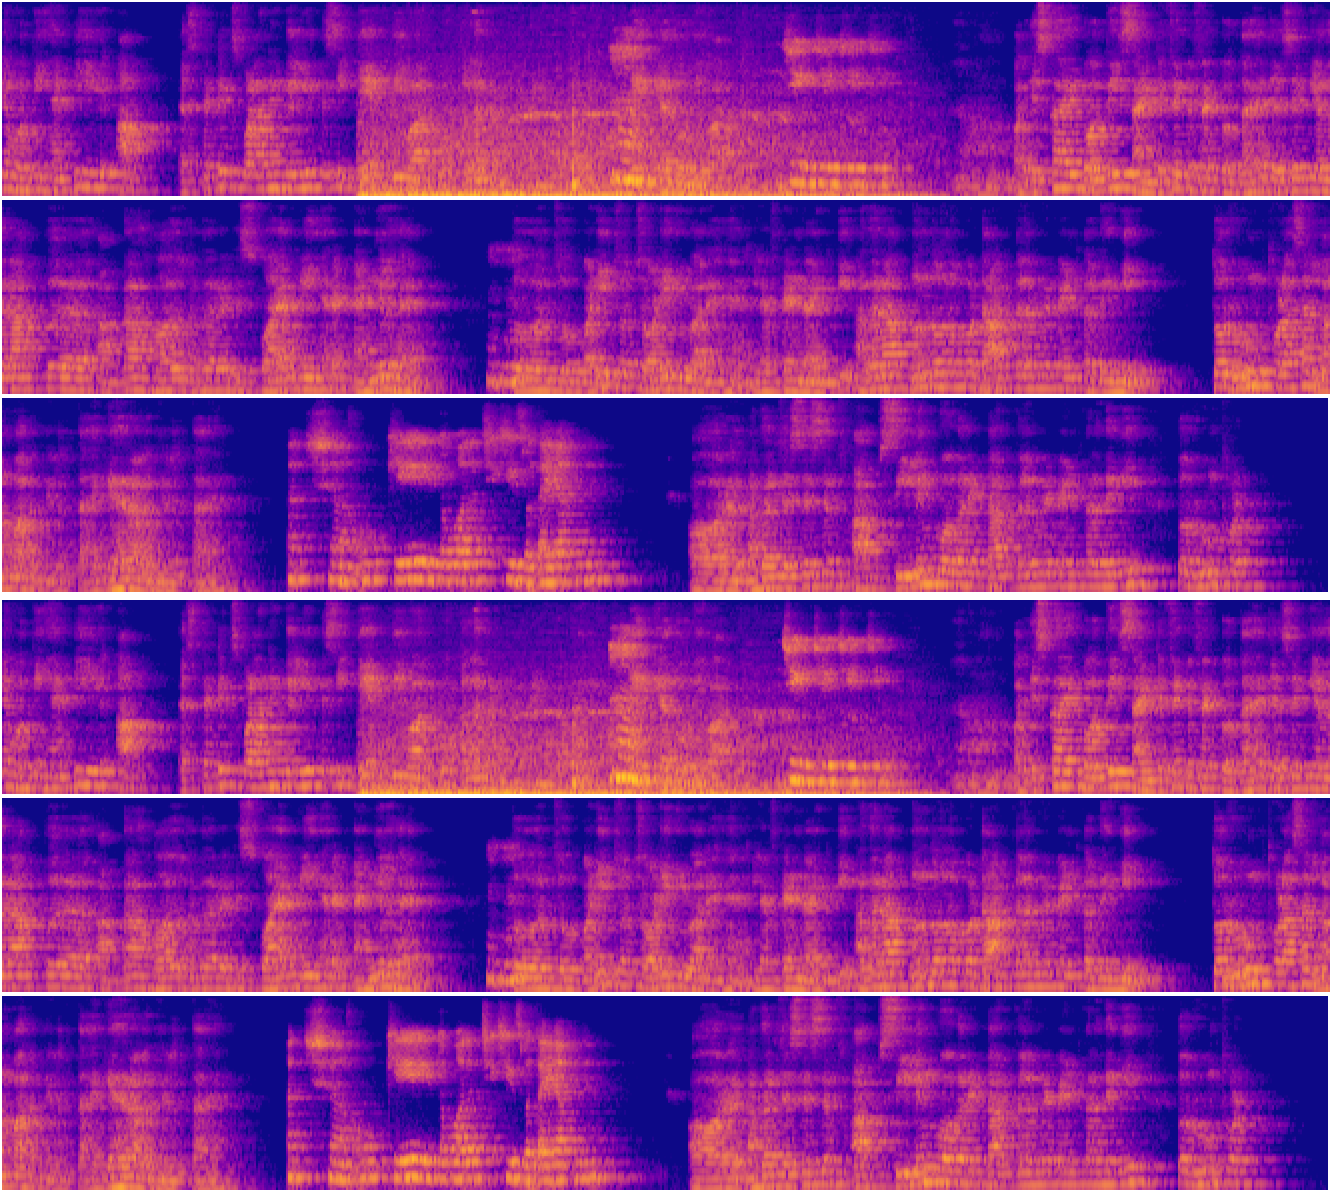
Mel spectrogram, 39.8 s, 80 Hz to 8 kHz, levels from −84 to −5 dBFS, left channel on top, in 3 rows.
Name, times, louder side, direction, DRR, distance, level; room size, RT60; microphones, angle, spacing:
voice 1, 0.0-1.4 1.8-5.9 6.3-7.5 9.5-17.5 18.4-24.7 25.4-28.8 33.4-38.1 38.3-38.9, equal, 15° right, -5 dB, 0.7 m, -31 dB
sound 1, 3.5-9.4, left 1 dB, 40° left, 0.3 m, -22 dB
voice 2, 6.1-6.7 7.7-8.9 18.1-18.5 29.4-32.5, right 3 dB, 55° right, 0 dB, 0.5 m, -27 dB
2.6 x 2.5 x 2.9 m, 0.89 s
head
